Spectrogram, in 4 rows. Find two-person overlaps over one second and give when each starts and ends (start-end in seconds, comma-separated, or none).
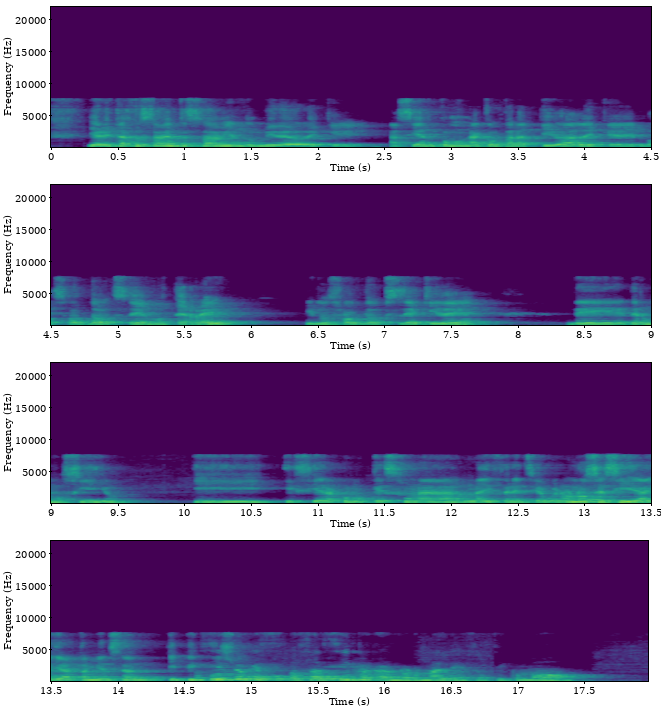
14.6-15.9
